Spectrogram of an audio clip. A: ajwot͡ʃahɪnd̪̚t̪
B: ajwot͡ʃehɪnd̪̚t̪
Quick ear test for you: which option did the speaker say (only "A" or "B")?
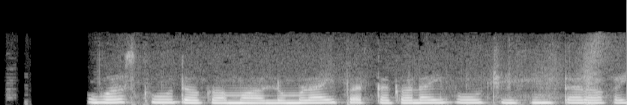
B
